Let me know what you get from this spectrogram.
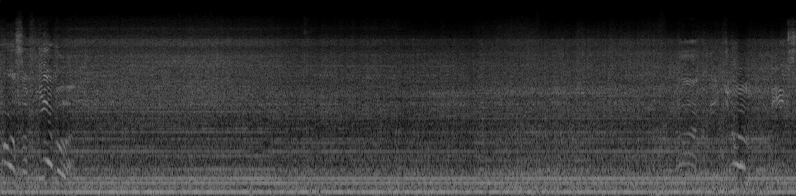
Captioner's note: engine sounds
